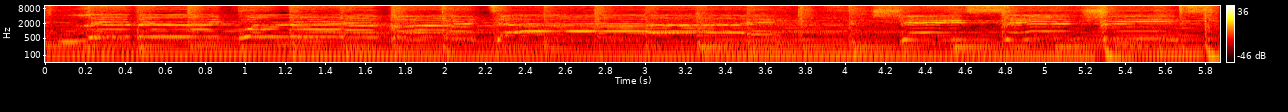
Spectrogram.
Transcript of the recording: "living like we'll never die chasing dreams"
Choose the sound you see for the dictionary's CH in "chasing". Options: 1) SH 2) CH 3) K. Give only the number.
1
